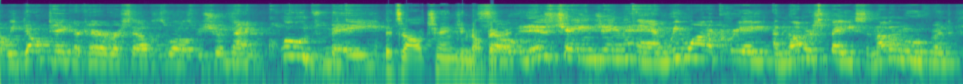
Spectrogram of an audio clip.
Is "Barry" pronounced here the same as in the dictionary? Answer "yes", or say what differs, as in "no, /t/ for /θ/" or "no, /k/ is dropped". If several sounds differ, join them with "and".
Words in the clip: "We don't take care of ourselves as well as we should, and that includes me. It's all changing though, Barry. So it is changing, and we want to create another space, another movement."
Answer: no, /ɹ/ is dropped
